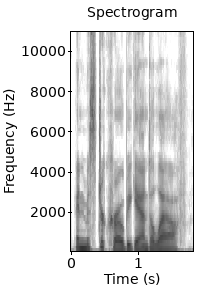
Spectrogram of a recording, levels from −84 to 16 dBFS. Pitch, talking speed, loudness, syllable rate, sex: 190 Hz, 195 wpm, -14 LUFS, 4.2 syllables/s, female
